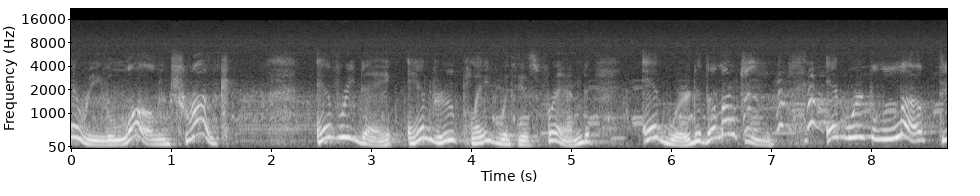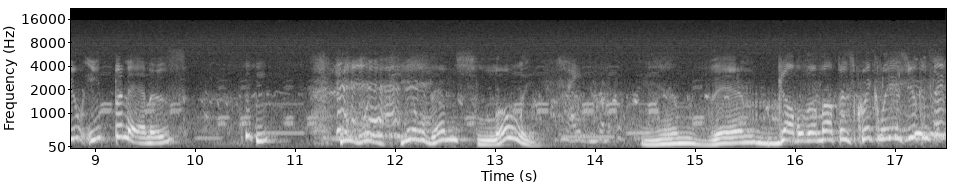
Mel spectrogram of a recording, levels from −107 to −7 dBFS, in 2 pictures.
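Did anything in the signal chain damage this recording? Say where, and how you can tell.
No, nothing in the signal chain stood out as having damaged this audio when I listened to it.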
